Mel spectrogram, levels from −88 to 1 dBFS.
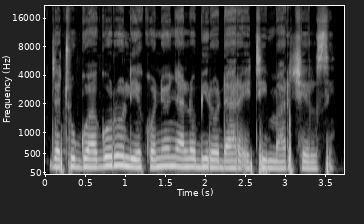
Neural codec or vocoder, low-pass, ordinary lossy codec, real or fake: none; none; none; real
